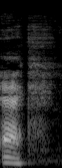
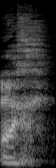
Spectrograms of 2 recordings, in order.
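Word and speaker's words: Echh: Because of the Marvel stuff, like, I did a video with Brian Moss on Not Brand Ek, or Ech, I think is how you pronounce it.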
